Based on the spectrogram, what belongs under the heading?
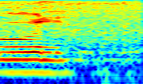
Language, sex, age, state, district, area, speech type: Bodo, female, 30-45, Assam, Chirang, rural, read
